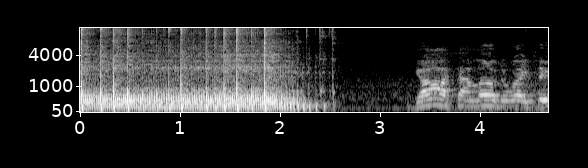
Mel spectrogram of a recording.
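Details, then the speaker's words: Husqvarna 268XP chainsaw after a rebuild with ported cylinder and ported muffler, carb only slightly tuned, first test fire before cutting wood: crisp two-stroke rap with quick, even sharp pulses for two seconds before dying off; it fires and runs strong. "But we ported the cylinder, we ported out the muffler, and so yeah, it sounds pretty good."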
